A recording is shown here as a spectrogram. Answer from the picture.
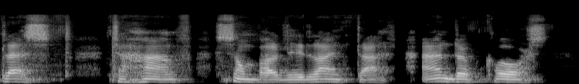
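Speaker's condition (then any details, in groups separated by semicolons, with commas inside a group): Motor neuron disease; speech problem noticed by oncologist during cancer treatment, confirmed by neurology tests; speech fatigue, tongue and vocal cords tire after certain amount of speech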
